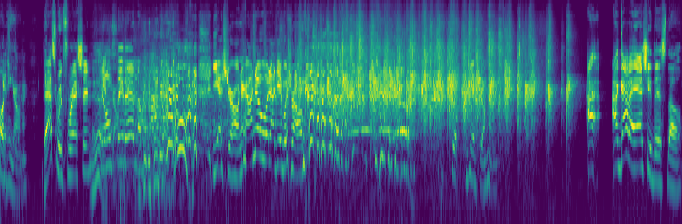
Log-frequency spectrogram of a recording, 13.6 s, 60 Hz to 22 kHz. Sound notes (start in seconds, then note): 3.1 chuckles; 5.2 audience applauds; 6.1 chuckles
